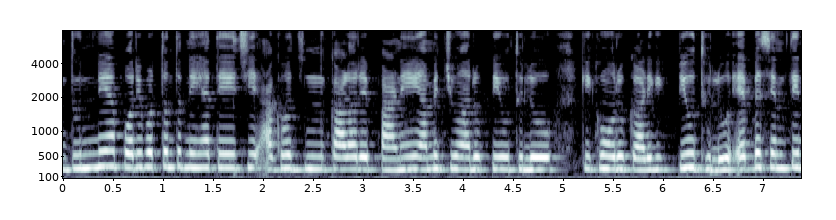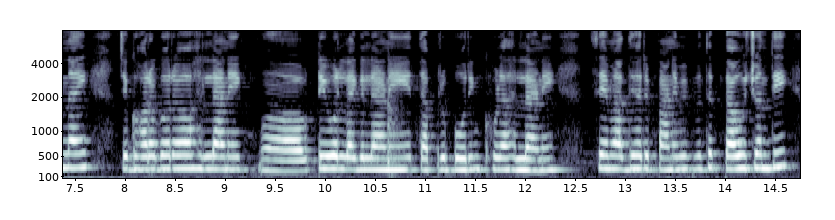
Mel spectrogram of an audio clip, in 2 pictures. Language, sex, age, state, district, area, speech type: Odia, female, 30-45, Odisha, Kandhamal, rural, spontaneous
